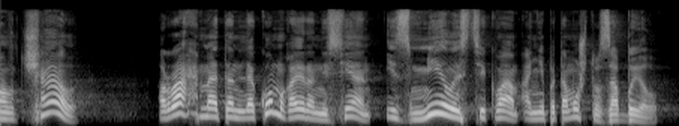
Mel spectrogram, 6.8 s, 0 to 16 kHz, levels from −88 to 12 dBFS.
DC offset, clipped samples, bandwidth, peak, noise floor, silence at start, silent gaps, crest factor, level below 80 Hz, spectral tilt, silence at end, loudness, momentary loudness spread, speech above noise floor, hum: under 0.1%; under 0.1%; 12.5 kHz; -2 dBFS; -65 dBFS; 0 s; none; 18 dB; -62 dBFS; -4.5 dB/octave; 0.25 s; -20 LUFS; 8 LU; 45 dB; none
